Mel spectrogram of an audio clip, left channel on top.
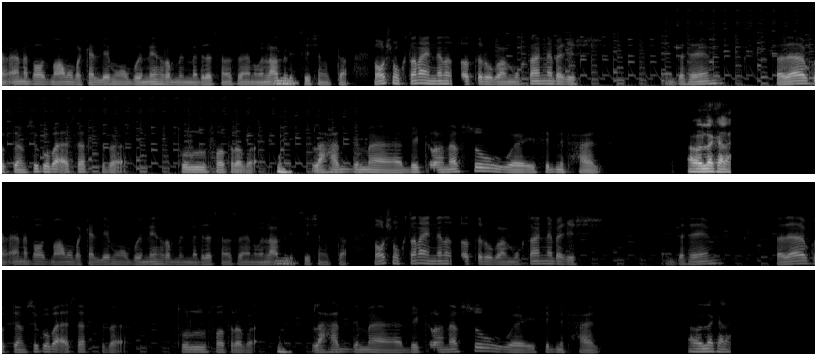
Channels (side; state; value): right; quieter; 11.5 dB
